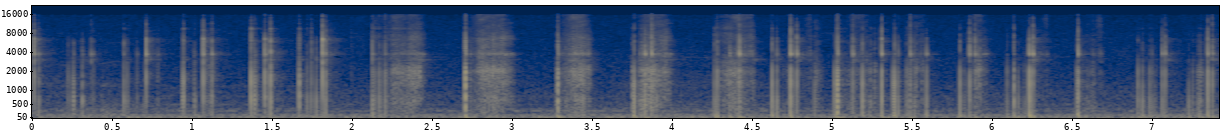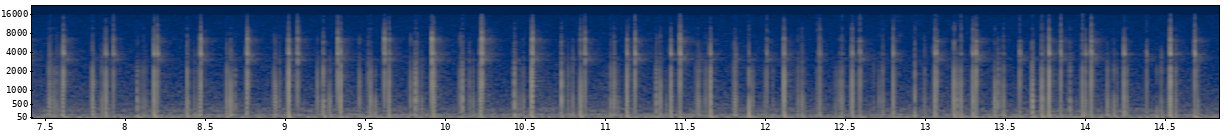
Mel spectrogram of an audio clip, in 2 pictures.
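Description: A small, flat, solid round light wooden coaster held in the hand is scratched with fingernails. Rapid, dry scratching strokes rasp one after another for about fifteen seconds, bright and crisp with a steady low hum underneath.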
